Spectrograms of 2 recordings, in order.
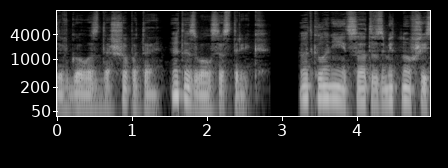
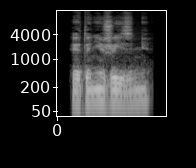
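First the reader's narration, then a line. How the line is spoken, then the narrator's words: Dry objection. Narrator (Russian): возразил он сухо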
